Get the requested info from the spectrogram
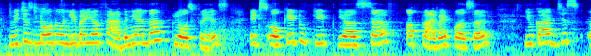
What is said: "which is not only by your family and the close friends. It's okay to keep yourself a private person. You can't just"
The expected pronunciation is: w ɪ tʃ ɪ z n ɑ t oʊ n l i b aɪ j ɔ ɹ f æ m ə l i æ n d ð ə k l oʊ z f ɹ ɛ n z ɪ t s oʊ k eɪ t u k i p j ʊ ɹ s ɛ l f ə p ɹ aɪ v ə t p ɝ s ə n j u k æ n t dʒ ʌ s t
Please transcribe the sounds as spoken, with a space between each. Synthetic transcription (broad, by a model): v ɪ tʃ ɪ z n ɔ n oʊ n l i b aɪ j ɔ ɹ f æ m ə l i æ n d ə k l oʊ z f ɹ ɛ z ɪ t s oʊ k eɪ t u k i p j ʊ ɹ s ɛ l f ə p ɹ aɪ v ə t p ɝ s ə l j u k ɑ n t dʒ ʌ s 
